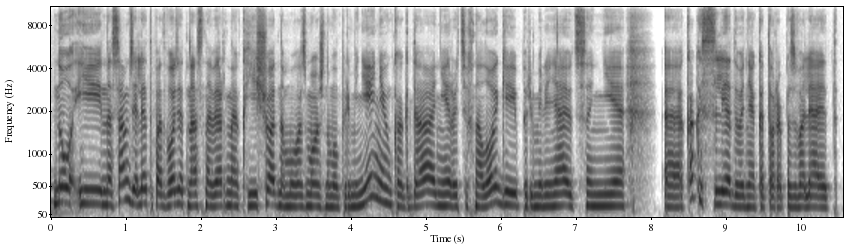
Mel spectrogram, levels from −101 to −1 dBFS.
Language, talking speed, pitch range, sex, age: Russian, 130 wpm, 175-215 Hz, female, 20-39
